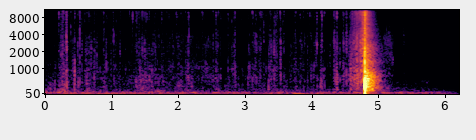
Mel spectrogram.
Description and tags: crumble-bang
A small plastic bag with air under pressure being crumbled and until explodes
